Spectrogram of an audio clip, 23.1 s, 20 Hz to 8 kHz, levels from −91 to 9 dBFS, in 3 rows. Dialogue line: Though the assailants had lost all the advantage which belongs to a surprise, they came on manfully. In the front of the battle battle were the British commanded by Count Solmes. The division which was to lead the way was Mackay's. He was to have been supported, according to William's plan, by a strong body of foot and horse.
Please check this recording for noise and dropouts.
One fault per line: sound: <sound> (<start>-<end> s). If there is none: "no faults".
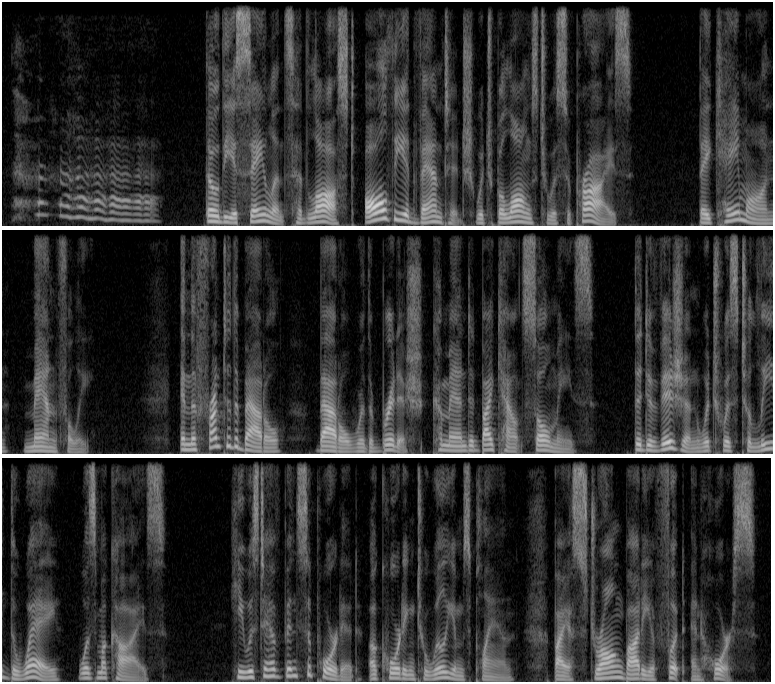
sound: laugh (0.1-1.6 s)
